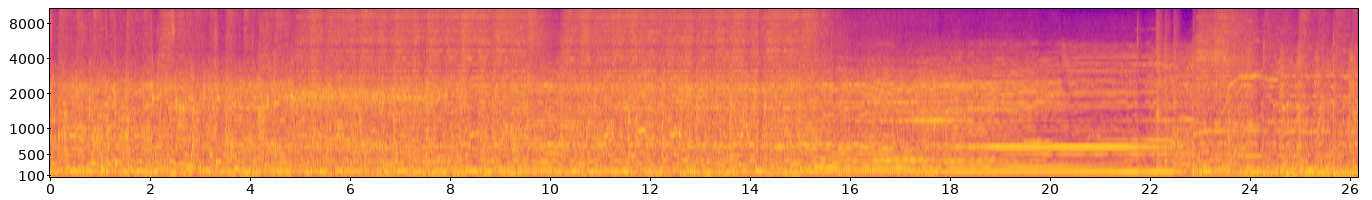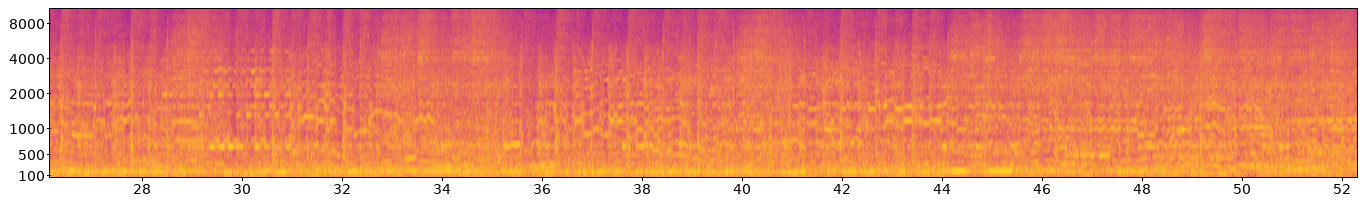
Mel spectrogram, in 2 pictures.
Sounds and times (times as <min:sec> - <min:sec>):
Heavy metal: 0:00.0 - 0:52.3.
